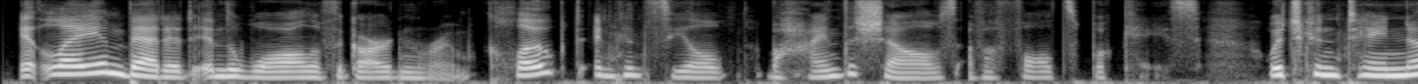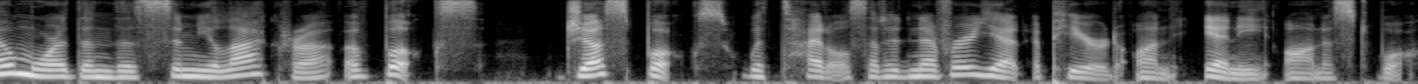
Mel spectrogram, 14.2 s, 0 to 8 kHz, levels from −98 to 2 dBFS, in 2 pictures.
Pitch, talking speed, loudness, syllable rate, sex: 185 Hz, 180 wpm, -21 LUFS, 5.0 syllables/s, female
